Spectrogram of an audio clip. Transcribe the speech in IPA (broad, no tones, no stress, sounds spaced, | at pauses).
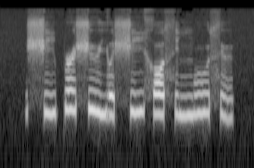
ʃ i p ə˞ ʃ ɨ j ɤ ʃ i x ɔ s i ŋ u s ɨ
